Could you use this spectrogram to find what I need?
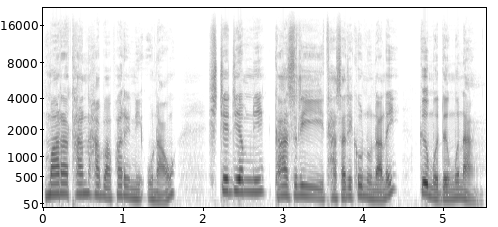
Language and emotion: Bodo, disgusted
